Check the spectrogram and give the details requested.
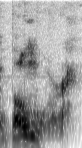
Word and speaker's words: Bowmore: You're supposed to emphasize the more. Bowmore. More on the more.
